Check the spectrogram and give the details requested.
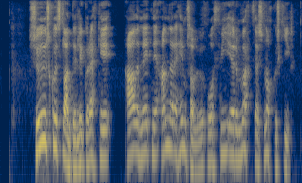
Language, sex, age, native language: Icelandic, male, 40-49, Icelandic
